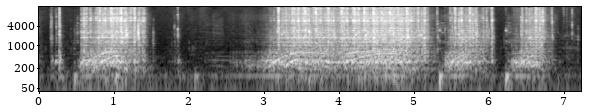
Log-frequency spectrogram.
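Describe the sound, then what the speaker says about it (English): A sewing machine stitches through a folded welt piece for a pocket, running in bursts of steady whirring with short pauses between runs, close and loud, no talk. "sew through these little triangles, the folded welt piece, so it's pinched up like that"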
